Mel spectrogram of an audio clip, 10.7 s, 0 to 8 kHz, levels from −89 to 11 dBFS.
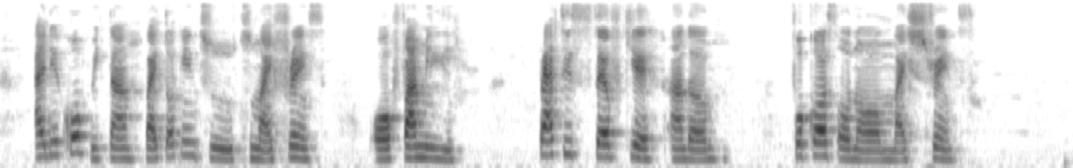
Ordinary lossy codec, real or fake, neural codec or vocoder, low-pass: none; real; none; 7.2 kHz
